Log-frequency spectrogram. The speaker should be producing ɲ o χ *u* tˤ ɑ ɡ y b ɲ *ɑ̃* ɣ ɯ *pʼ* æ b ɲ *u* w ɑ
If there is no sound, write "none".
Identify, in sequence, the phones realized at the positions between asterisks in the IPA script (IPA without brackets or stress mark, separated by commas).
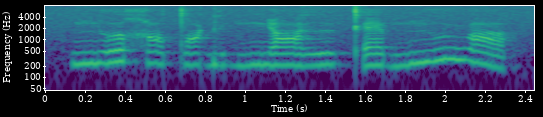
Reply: ɯ, ɑ, kʼ, u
